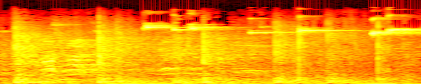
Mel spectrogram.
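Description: A basketball dribbled on a hardwood gym floor: repeated bouncing thuds, with sneakers squeaking on the court and players' voices echoing in the gym.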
